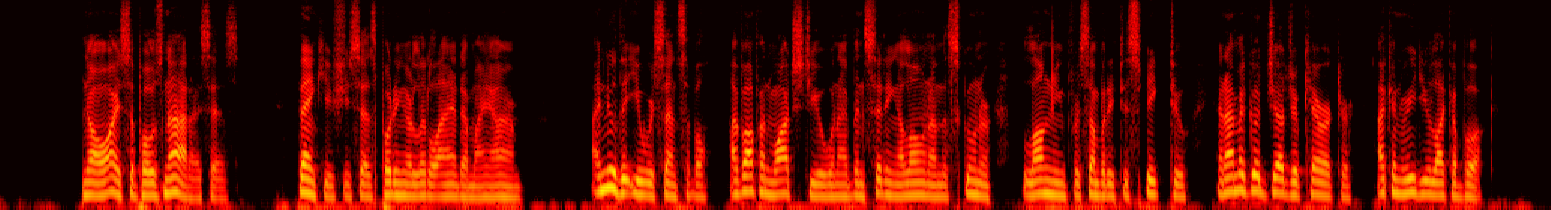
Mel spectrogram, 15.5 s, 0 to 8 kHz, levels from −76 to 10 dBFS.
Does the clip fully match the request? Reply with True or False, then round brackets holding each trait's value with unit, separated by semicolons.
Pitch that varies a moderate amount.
True (3.3 semitones)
